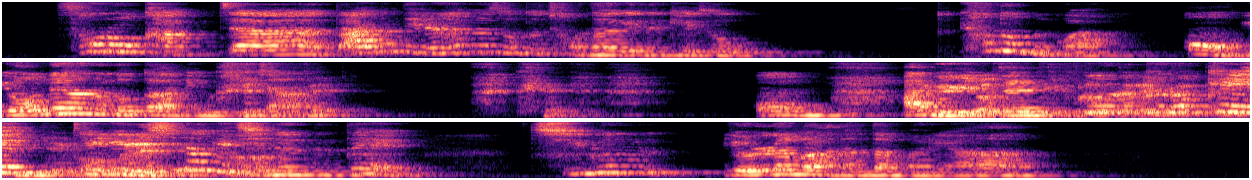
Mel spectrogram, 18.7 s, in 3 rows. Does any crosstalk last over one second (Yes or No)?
Yes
